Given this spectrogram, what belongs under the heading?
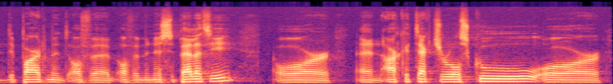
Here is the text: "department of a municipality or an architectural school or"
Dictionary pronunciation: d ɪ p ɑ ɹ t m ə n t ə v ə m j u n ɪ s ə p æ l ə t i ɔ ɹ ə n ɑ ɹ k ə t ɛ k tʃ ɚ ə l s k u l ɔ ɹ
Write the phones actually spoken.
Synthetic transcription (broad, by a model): d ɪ p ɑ ɹ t m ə n t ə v ə m j u n ɪ s ə p æ l ə t i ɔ ɹ ə n ɑ ɹ k ə t ɛ k tʃ ɚ ə l s k u l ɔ ɹ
